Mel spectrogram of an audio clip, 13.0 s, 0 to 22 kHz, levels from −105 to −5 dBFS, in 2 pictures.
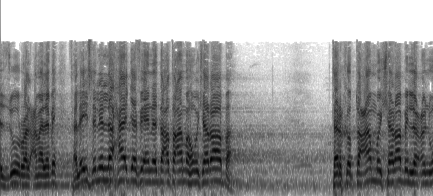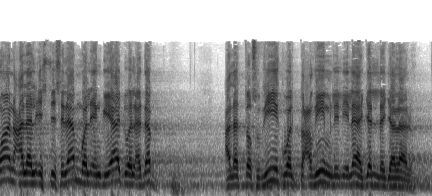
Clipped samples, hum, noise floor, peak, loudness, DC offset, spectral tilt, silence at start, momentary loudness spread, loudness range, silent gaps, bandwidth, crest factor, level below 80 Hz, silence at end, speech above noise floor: under 0.1%; none; -39 dBFS; 0 dBFS; -12 LUFS; under 0.1%; -4 dB/octave; 0 s; 6 LU; 3 LU; none; 11 kHz; 14 dB; -48 dBFS; 0 s; 27 dB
